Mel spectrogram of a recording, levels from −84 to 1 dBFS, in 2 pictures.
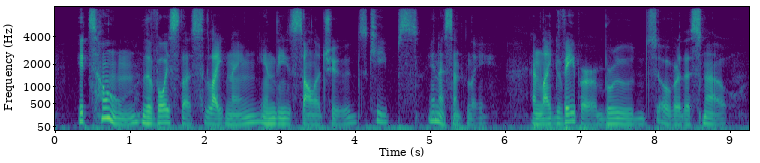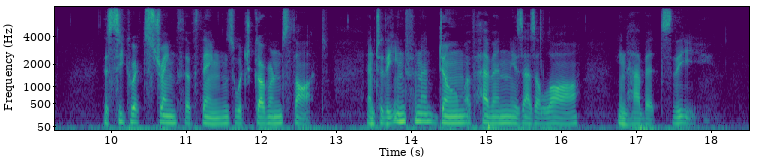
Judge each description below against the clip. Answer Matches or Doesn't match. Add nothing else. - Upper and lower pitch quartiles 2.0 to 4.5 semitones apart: Matches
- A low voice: Matches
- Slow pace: Matches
